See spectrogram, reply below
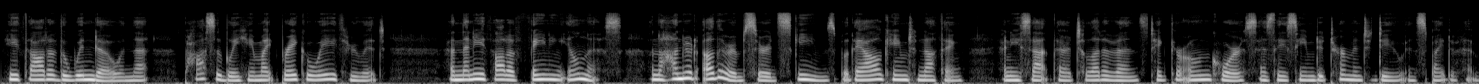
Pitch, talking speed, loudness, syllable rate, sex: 205 Hz, 220 wpm, -17 LUFS, 5.6 syllables/s, female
